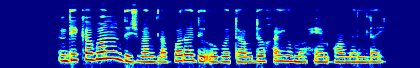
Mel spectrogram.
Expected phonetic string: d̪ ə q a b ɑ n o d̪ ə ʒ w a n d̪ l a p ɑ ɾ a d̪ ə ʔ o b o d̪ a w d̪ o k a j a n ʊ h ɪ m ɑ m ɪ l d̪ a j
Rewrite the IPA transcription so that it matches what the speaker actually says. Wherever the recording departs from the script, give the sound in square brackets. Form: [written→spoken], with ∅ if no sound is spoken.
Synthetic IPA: d̪ ə [q→k] a b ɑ n o d̪ ə ʒ w a n d̪ l a p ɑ ɾ a d̪ ə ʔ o b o [d̪→t̪] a w d̪ o [k→x] a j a [n→m] ʊ h ɪ m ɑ m ɪ l d̪ a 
